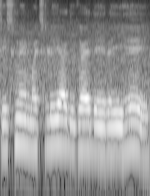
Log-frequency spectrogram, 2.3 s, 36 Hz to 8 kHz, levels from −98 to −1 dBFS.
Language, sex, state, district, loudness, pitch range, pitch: Hindi, male, Gujarat, Gandhinagar, -14 LUFS, 125-145 Hz, 135 Hz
